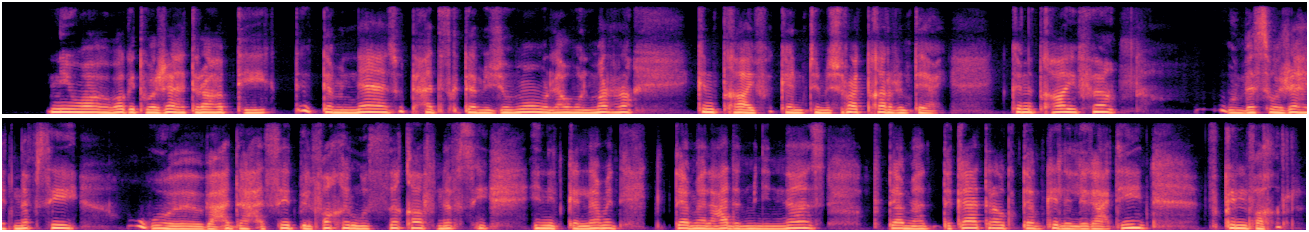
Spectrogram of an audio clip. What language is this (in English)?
Libyan Arabic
